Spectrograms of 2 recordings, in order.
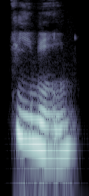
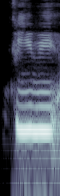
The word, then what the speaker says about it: Fine: a kid from Tonga named fine pronounced Feeny Feeny Unga at first I was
